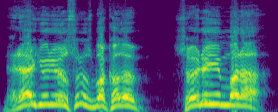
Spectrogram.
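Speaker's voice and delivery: high, loud demanding call; shouting. A narrator's reading. Old hunter asking Cossacks what they see, shouting. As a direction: yell the question up to them. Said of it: "diye bağırdı".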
